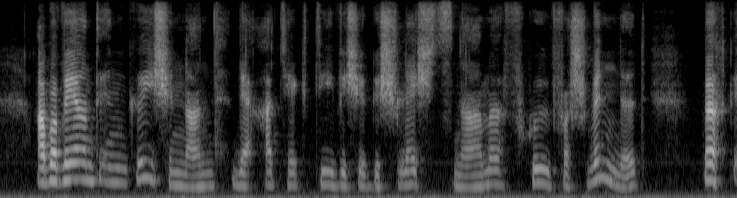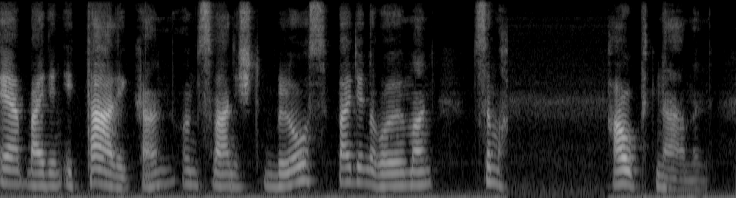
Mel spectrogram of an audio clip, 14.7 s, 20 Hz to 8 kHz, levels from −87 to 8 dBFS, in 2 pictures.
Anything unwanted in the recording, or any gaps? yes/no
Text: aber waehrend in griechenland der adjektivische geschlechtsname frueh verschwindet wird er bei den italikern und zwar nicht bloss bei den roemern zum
no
